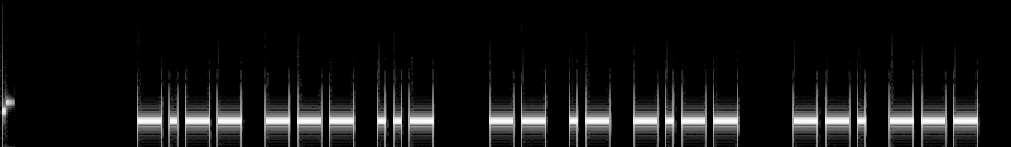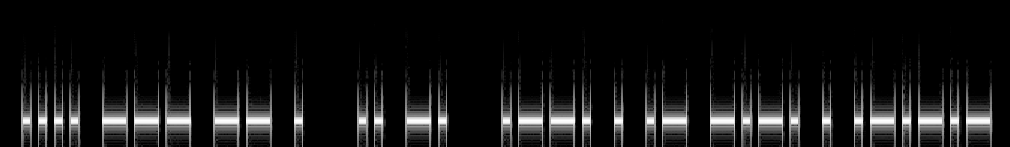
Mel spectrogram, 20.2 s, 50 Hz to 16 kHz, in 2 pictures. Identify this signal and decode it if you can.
Morse code, heard as a keyed tone, about 15 wpm, 700 Hz. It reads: YOU MAY GO HOME IN PEACE.
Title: Sentences from Top 1500 Words 15wpm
